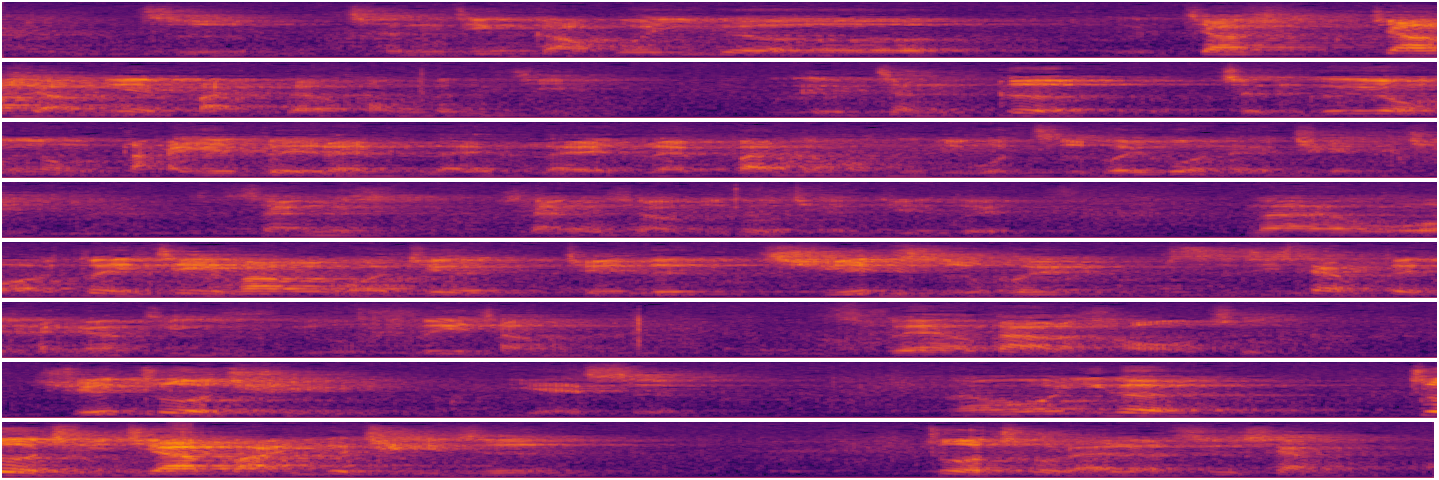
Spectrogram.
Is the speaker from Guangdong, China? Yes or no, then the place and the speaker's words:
no; Shanghai, China; 那么其实我小时候在上海的时候也听过很多，呃，那个粤曲，我也很喜欢粤曲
